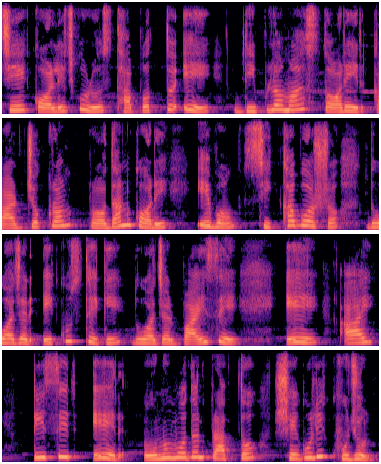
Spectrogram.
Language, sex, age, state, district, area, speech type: Bengali, female, 18-30, West Bengal, Bankura, urban, read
